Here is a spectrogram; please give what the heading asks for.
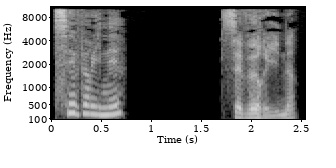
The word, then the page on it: Severine: French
